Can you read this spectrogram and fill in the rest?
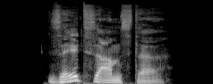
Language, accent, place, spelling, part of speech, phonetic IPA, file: German, Germany, Berlin, seltsamster, adjective, [ˈzɛltzaːmstɐ], De-seltsamster.ogg
- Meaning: inflection of seltsam: 1. strong/mixed nominative masculine singular superlative degree 2. strong genitive/dative feminine singular superlative degree 3. strong genitive plural superlative degree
